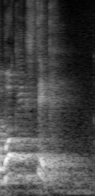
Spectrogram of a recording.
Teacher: The same thing also for a walking stick, as a compound word and noun, gerund plus noun, we here also we stress the first one because it's a compound word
